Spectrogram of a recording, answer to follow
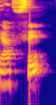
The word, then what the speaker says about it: hace: Hoy está nublado y hace frío. ¿Qué hora es? Es la una en punto. O son las 10 en punto. Just to remind you, J, junio, remember? Hace, silent letter.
